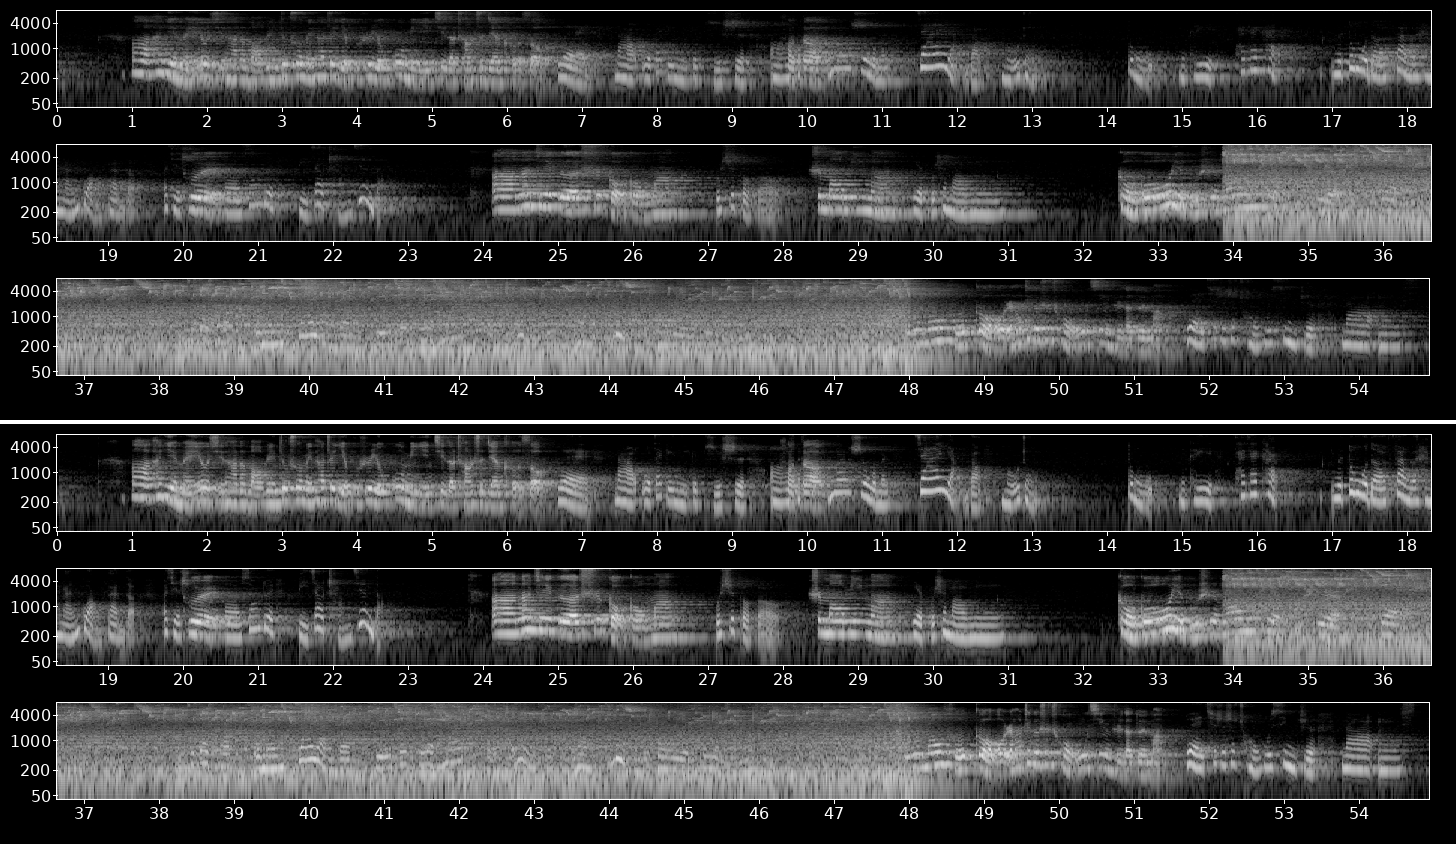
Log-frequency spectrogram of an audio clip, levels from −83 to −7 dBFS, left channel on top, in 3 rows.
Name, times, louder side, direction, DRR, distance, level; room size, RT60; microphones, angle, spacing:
voice 1, 1.0-6.5 9.7-10.2 20.1-20.5 24.1-26.6 28.3-29.6 32.5-35.5 37.5-37.6 38.2-38.9 47.8-51.4, right 3 dB, 70° right, 6 dB, 0.9 m, -28 dB
voice 2, 6.7-9.8 10.1-11.1 11.5-13.1 14.3-14.6 15.0-15.4 15.7-16.3 17.0-19.4 19.7-20.2 20.6-22.7 27.1-27.9 29.7-31.0 36.0-36.5 38.2-46.0 51.7-54.7, right 4 dB, 40° right, 7 dB, 0.3 m, -33 dB
sound 1, 33.8-48.0, left 1 dB, 10° left, 0.9 m, -30 dB
12.0 x 10.0 x 6.7 m, 2.5 s
head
